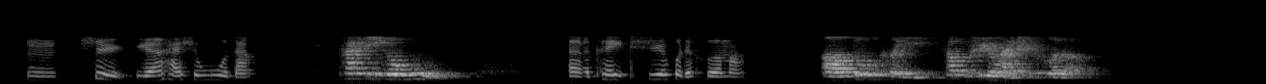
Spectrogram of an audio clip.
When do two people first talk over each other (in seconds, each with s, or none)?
none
